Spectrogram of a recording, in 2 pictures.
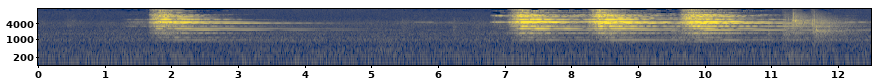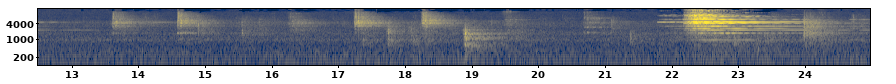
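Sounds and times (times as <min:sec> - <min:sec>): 
bells ringing: 0:01.3 - 0:14.9, 0:21.7 - 0:24.9.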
